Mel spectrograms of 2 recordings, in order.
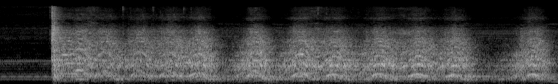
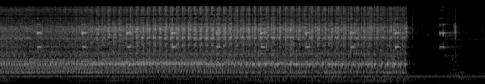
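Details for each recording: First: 24-valve Cummins with hot-wired standalone ECM/PCM after a Dodge delete, fuel pump running, battery on a booster charger. Two long spells of slow, even cranking with compression pulses but no start. Battery amps and fuel delivery are suspected, not confirmed. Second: 24-valve Cummins on a second-gen Dodge frame, standalone wiring, lift pump powered directly with a Power Probe: steady high-pitched buzz with light regular ticking about twice a second, then cuts off cleanly; lift pump running normally.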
